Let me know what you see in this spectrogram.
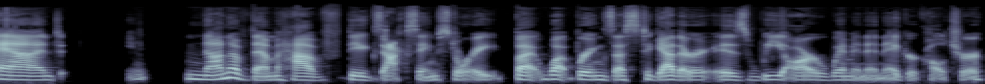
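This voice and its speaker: A woman with a Canadian accent speaks at a moderate pace in a very deep, low voice with vocal fry and fairly even intonation, on a very clean recording with a silent background. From southern Alberta, Canada. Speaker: farmer and podcaster. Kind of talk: interview.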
